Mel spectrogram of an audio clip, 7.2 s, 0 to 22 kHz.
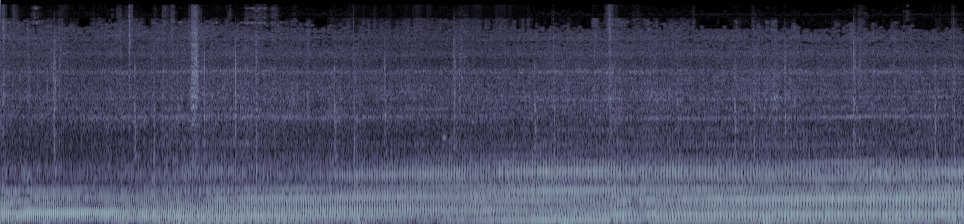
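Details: Toyota Corolla with 4.8 GE engine swap (revs to 8k rpm), warmed up, test drive after a clutch adjustment: revs climb without matching pull, exhaust leak rasp behind; clutch slipping hard when revved.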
